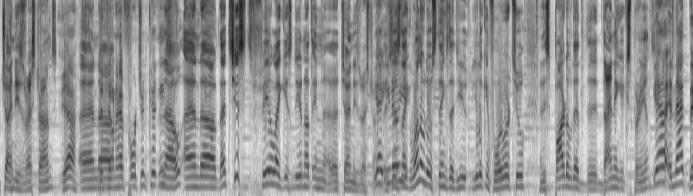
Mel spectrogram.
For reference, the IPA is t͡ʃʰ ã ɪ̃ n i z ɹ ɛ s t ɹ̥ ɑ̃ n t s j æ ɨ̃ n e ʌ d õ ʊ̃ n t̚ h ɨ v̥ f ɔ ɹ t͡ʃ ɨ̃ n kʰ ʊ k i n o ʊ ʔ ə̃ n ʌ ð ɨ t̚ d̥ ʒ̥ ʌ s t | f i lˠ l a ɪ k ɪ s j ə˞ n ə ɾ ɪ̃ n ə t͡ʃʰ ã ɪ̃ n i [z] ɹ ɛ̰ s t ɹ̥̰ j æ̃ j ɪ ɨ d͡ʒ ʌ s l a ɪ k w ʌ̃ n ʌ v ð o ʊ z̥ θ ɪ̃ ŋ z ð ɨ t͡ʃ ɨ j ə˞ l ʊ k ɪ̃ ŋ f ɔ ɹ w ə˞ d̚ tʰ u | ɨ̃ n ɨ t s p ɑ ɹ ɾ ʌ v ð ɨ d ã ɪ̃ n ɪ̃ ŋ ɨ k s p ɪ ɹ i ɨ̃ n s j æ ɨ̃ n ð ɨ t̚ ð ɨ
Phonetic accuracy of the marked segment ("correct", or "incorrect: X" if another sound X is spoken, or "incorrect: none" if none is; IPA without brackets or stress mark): correct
